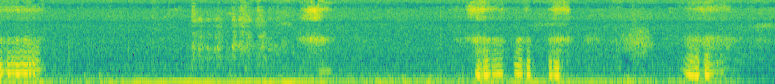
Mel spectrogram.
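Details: Cat snoring while asleep: a low, steady rumble under short squeaky, whistling breath sounds in quick clusters.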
